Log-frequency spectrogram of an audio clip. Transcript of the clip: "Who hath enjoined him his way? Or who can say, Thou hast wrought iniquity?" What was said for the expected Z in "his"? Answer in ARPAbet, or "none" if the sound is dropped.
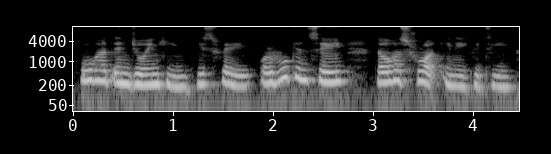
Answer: S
